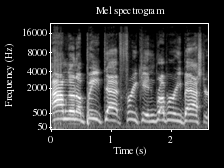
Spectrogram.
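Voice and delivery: put-on odd southern pirate accent. Imagining a pirate show character getting up on an island, weird southern pirate accent. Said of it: "southerny accent mixed with, like, a bunch of, like, pirate terms".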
